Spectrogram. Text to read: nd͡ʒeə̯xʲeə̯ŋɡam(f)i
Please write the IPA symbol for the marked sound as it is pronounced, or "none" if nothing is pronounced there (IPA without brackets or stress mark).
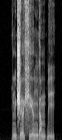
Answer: ɓ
